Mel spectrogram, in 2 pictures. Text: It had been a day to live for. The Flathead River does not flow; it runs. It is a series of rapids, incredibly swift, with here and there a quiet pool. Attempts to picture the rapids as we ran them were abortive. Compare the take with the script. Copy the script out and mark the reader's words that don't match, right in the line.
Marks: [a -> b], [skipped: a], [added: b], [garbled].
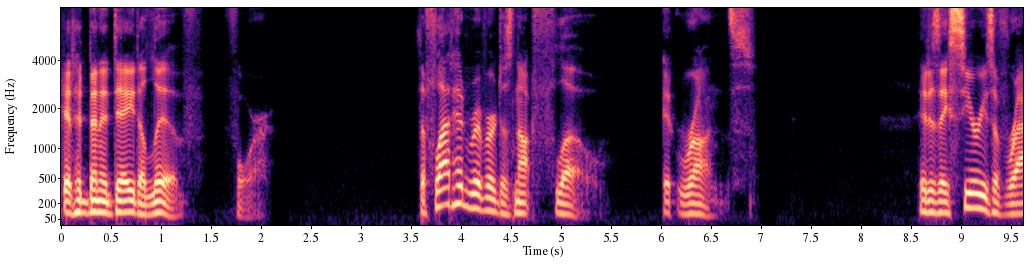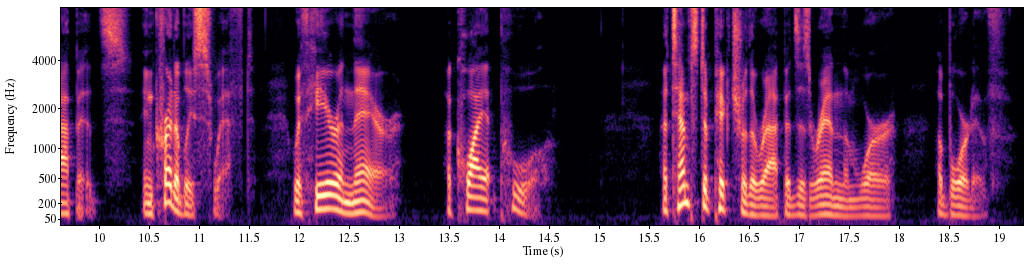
It had been a day to live for. The Flathead River does not flow; it runs. It is a series of rapids, incredibly swift, with here and there a quiet pool. Attempts to picture the rapids as [skipped: we] ran them were abortive.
